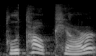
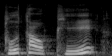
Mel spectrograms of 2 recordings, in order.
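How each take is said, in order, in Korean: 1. 마지막 음절은 r 소리가 섞여서 끝납니다. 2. 마지막 음절은 r 소리가 섞이지 않게 끝납니다.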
